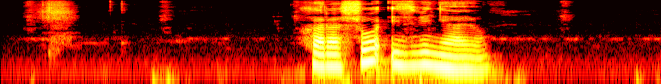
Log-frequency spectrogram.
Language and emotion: Russian, neutral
